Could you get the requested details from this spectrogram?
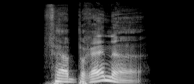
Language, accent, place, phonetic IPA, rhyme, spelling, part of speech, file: German, Germany, Berlin, [fɛɐ̯ˈbʁɛnə], -ɛnə, verbrenne, verb, De-verbrenne.ogg
- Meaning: inflection of verbrennen: 1. first-person singular present 2. first/third-person singular subjunctive I 3. singular imperative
